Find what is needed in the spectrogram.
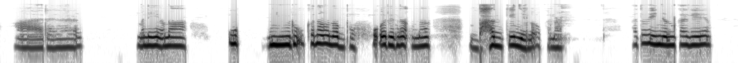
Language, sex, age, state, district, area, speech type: Santali, female, 30-45, Jharkhand, Seraikela Kharsawan, rural, spontaneous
